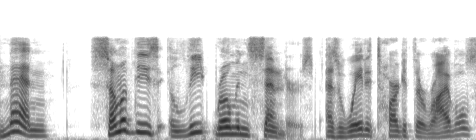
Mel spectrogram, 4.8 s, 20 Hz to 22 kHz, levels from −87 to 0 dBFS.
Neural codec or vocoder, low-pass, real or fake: codec, 16 kHz in and 24 kHz out, 2.2 kbps, FireRedTTS-2 codec; 7.2 kHz; fake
